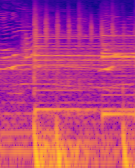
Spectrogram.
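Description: animal, kittens meowing

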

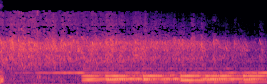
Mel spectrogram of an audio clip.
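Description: bird, agitated birds calling

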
